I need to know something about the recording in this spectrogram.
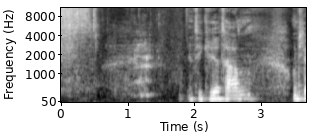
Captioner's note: splashing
